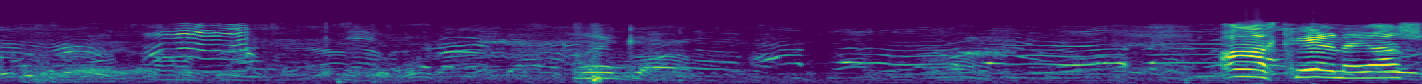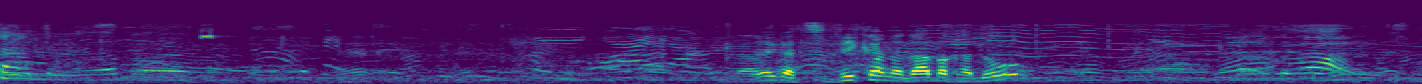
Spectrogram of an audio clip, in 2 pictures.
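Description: A crowd of people chatter and shout nearby outdoors.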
